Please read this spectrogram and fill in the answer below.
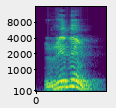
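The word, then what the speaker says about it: rhythm: mechanic इसी तरह देखिए रिदम रिदम एच यहां भी साइलेंट है रि दम रिदम रिदम रिदम किसको बोलते हैं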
